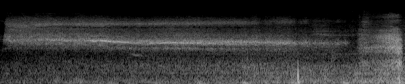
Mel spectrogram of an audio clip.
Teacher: when you're making the SH sound, the sh, your lips pucker like a kiss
